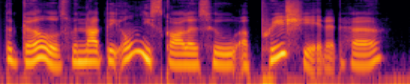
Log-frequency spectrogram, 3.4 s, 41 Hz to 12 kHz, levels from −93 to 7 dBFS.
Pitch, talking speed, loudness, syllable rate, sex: 190 Hz, 175 wpm, -17 LUFS, 5.0 syllables/s, female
